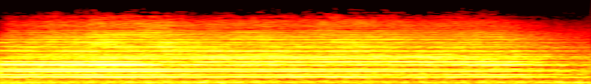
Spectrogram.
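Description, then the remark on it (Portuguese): A train rumbles along the tracks while its horn blares a long, steady, multi-toned blast, loud, fading slightly near the end. No one speaks. “O trem literalmente chacoalhou a economia do local”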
